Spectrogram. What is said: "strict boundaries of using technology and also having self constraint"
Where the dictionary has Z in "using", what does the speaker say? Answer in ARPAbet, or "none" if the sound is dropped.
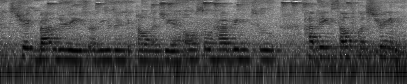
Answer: Z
